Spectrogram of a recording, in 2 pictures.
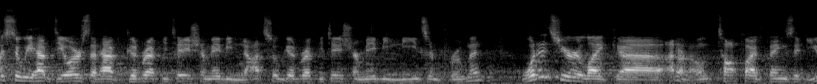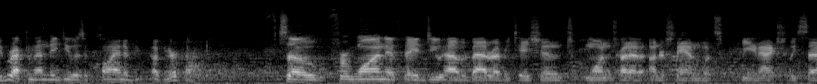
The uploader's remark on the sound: at the Driving Sales Conference in 2022, live.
